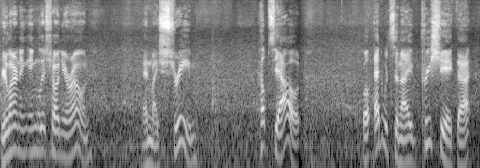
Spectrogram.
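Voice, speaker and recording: On a casual outdoor live stream through city streets, a New York City man with a mild accent speaks animatedly in a higher voice, a little slowly and with many pauses. He thinks aloud to viewers, full of fillers and restarts, using a wireless clip-on mic as faint street traffic passes.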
